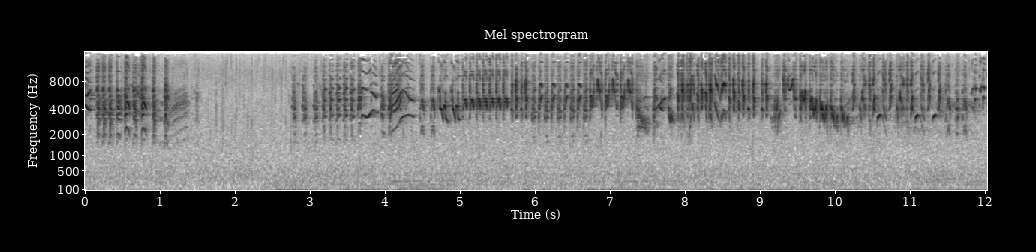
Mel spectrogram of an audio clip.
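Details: Brazilian hooded siskin delivering a long, rapid warbling song of high twitters, slurred whistles and buzzy trills; a short break early on, then steady chattering resumes over a faint low hum.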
